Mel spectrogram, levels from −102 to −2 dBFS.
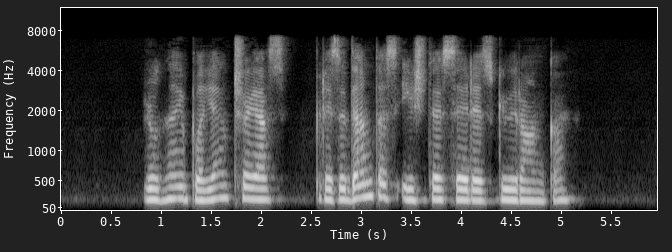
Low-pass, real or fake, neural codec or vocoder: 7.2 kHz; fake; codec, 16 kHz, 1.1 kbps, Voila-Tokenizer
